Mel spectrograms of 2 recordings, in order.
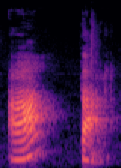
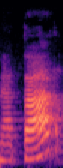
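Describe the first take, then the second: First: "a-tar" broken into two separate syllables, a, tar. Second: Said in the usual way. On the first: Shown as a demonstration. Teacher showing students the two syllables, "a-tar" split syllable by syllable. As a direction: say "a-tar" in two distinct, emphatic beats. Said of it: "En atar hay dos sílabas". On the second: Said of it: "hay dos sílabas".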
